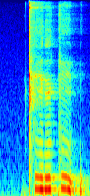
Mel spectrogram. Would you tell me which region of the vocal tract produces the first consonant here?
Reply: retroflex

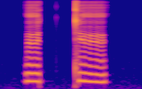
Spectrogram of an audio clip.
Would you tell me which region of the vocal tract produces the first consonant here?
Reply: tongue tip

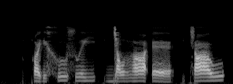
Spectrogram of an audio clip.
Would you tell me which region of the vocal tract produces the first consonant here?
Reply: uvula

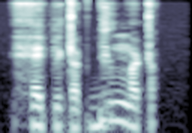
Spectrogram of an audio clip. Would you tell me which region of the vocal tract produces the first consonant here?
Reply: throat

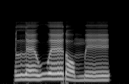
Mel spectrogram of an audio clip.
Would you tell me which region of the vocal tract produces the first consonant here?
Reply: tongue tip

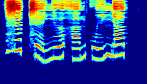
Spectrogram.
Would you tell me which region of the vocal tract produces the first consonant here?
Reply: tongue tip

